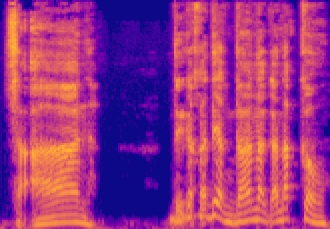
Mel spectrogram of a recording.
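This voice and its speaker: A man's voice: medium pitch, very animated, slow pace, gravelly, slightly rough, full character voice. A man playing an irritable, irresponsible husband and father in an audio drama, grumbling and dismissive. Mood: placating, hurried. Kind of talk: Ilocano audio drama acting.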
